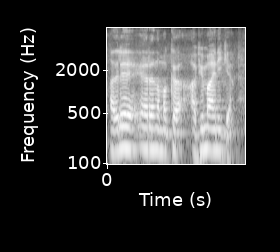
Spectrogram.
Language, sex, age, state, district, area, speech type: Malayalam, male, 45-60, Kerala, Idukki, rural, spontaneous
